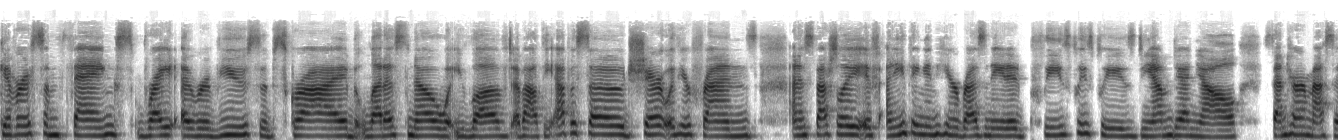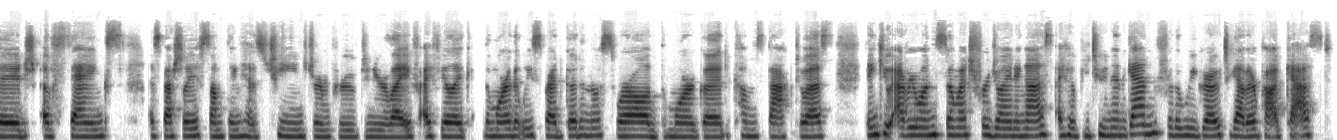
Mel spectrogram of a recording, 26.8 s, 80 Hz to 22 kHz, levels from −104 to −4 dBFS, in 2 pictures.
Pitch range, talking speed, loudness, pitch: 195-230 Hz, 200 wpm, -20 LUFS, 210 Hz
